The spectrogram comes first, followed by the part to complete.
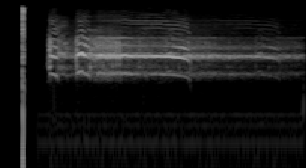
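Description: A brief click, then a rooster crowing once for about a second and a half, high-pitched and sped up.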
